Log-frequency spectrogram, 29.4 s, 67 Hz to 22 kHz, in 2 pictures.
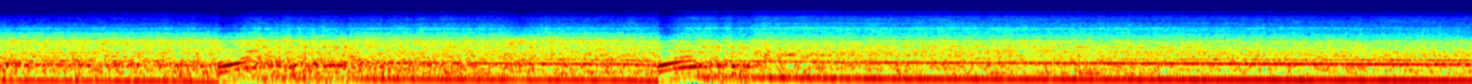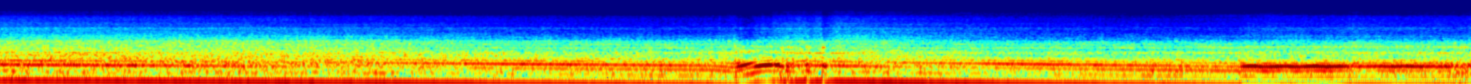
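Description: Honda S660's small turbocharged three-cylinder engine heard from inside the cabin while the car slows down: the revs jump up sharply on downshifts about two, seven and twenty-two seconds in, and the engine note sinks slowly between them, over steady low road rumble.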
